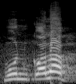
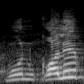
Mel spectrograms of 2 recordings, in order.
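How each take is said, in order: First: মুনকলাব with an open a vowel in the last syllable, "-lab"; মুনকলাব, the a sound opened wide; passive form. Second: মুনকলিব with a clear i vowel in the last syllable, "-lib"; মুনকলিব, the i sound held clear; active form. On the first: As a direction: say মুনকলাব ending in "lab", the one returned to. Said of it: "যার দিকে প্রত্যাবর্তন হয়". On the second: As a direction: say মুনকলিব ending in "lib", the one who returns. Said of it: "যিনি প্রত্যাবর্তন করেন". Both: Shown as a demonstration.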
